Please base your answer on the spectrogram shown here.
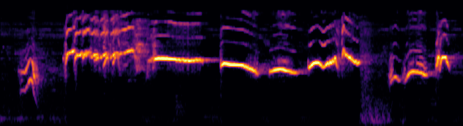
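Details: Singing Oriental magpie-robin, a bird whose song serves to coax others of its kind to sing: rich whistled phrases with long sustained notes, falling slides and quick warbled twists, loud and continuous throughout.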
